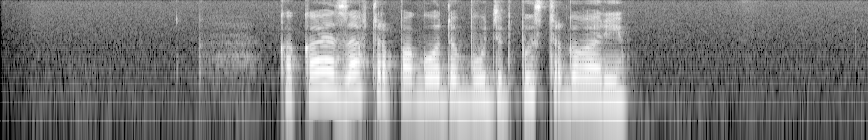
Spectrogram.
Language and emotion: Russian, neutral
